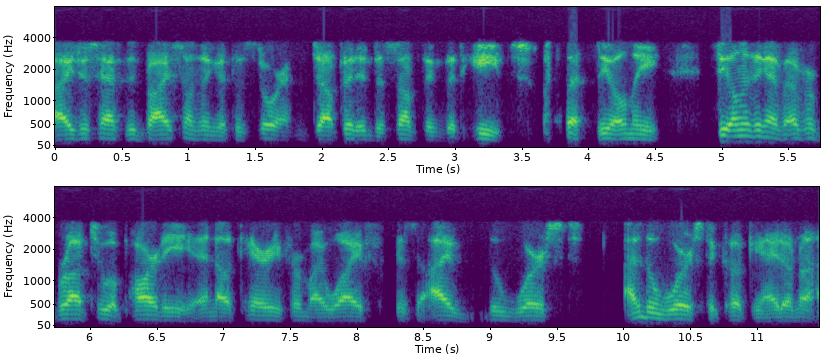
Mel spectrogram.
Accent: Detroit, Michigan, United States; I'm from Detroit. I'm from Detroit.

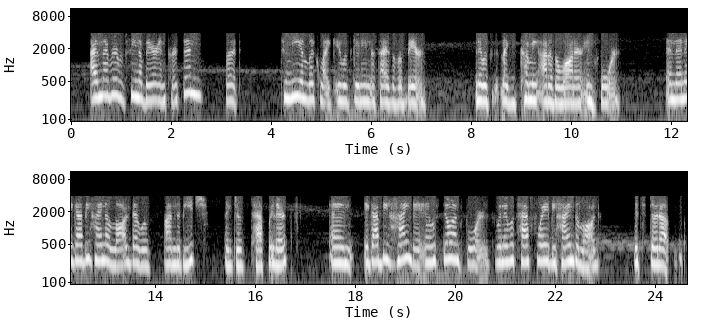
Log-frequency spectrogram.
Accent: Milwaukee, Wisconsin, United States; I'm from Milwaukee, Wisconsin.

